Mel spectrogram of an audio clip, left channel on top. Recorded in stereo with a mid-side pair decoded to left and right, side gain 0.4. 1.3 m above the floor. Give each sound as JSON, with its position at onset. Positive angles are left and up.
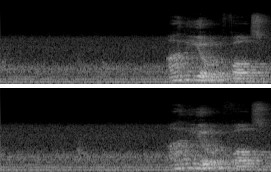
{"t": 1.7, "sound": "a man speaking", "azimuth_deg": 65, "distance_m": 0.9}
